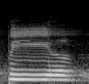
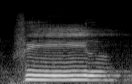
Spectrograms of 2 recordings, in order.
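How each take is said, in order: First: The word begins with a p sound. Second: The word begins with an f sound. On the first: The speaker calls it wrong. "Salah pil" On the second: The speaker calls it right. "Fil, jangan pil"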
